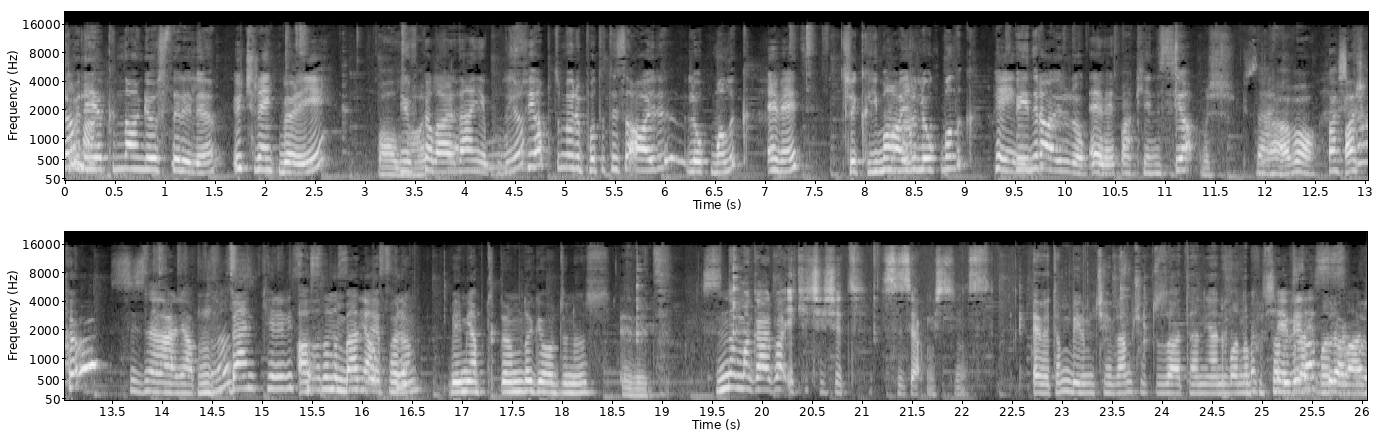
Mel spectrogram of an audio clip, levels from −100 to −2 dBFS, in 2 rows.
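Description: From 19.68 to 24.85 s the audio turns thin, bright and sibilant, with treble about 11 dB hotter at 10 kHz than at 1 kHz: pre-emphasis left on, fitting an uncorrected J.17 boost.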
